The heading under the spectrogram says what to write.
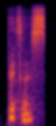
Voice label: "pithos", Indian; Dictionary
